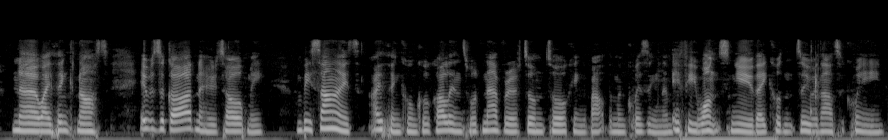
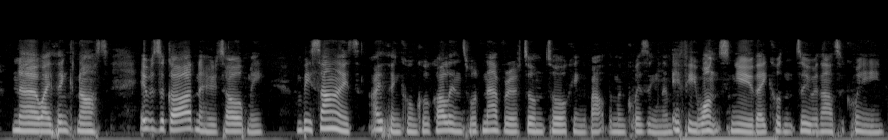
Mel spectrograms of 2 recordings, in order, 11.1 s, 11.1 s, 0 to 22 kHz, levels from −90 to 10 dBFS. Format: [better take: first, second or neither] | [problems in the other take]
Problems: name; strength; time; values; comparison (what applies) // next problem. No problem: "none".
second | background sound (Drip / Water); 16 dB below the speech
